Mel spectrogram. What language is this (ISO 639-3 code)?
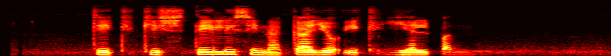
ncx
